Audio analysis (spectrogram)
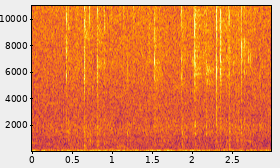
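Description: Keys on a computer keyboard being typed in a fast irregular patter of light clicks, faint under a steady low hum, with no talking.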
